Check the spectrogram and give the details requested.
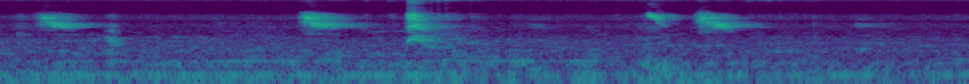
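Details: Sparrows chirping while eating their food in the early morning: short, bright chirps, single and in pairs, sounding at uneven intervals over a low steady rumble.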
